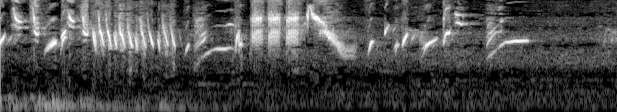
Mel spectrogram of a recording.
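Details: Wild European goldfinch pouring out a dense stream of twittering, buzzy and tinkling notes, ending in a clear slurred whistle before quiet.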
